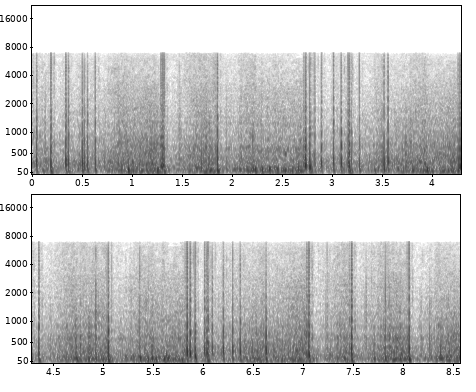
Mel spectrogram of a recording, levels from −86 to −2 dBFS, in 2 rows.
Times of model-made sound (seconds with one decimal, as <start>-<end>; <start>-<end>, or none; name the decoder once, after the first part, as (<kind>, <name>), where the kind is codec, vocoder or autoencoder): 0.6-1.3 (vocoder, BigVGAN v2); 2.8-4.4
